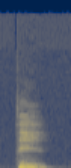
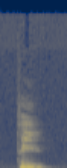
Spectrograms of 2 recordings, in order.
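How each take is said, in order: The two takes are said the same way.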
